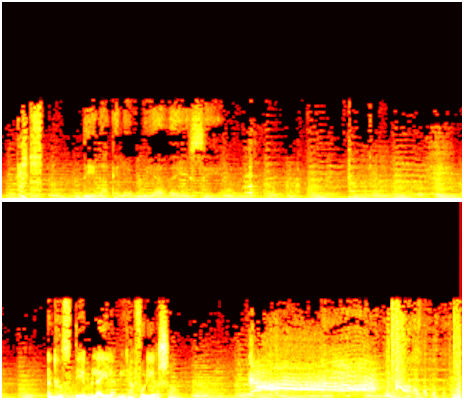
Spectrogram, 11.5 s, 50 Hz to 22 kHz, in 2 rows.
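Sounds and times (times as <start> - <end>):
speech: 1.0 - 9.3
loud drawn-out strained scream: 8.8 - 10.6.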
